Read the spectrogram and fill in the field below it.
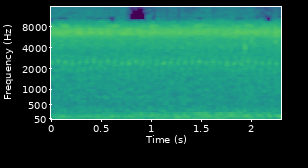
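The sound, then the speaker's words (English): A fire truck arriving, its heavy engine rumbling and idling with a steady low drone and a broad hiss of noise over it, holding an even loudness throughout, with no siren or voices. “Oh shit, here comes another one. Here comes a fire truck.”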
